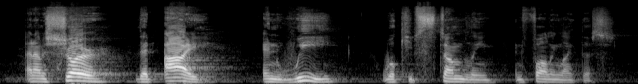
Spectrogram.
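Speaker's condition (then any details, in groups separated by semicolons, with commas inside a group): No condition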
